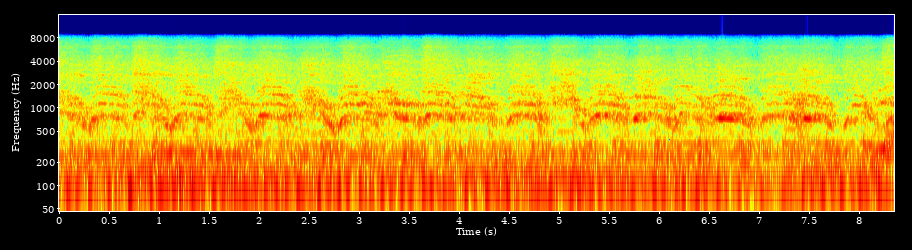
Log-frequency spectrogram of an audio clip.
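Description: Live rock band playing loudly with a singer shouting the vocal line over guitars, bass and drums.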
